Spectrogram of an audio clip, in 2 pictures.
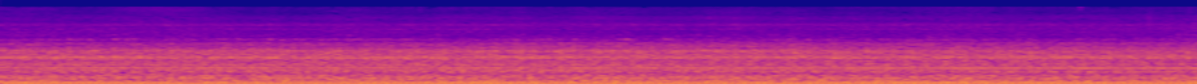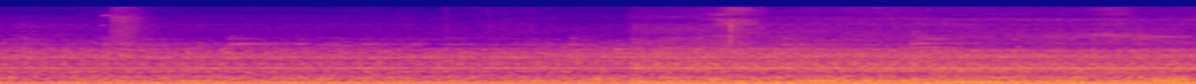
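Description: Fire engine's diesel engine running as the truck moves slowly forward, growing louder near the end as it comes closer.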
